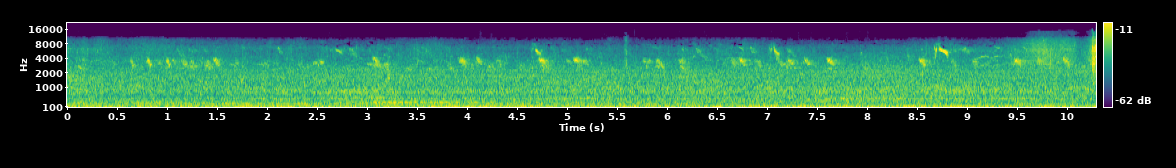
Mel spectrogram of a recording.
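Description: Small birds chirping repeatedly from the riverside vegetation over a steady low rumble.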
